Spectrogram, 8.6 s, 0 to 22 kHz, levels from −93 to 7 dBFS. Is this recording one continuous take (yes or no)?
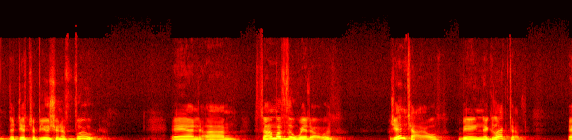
no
